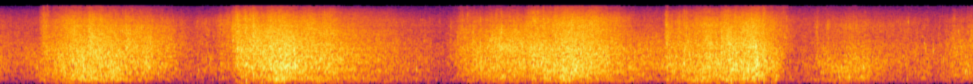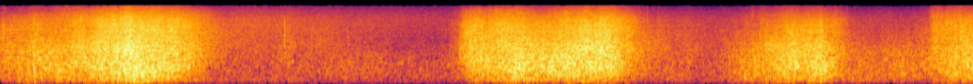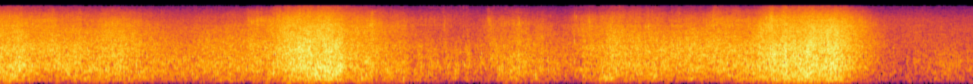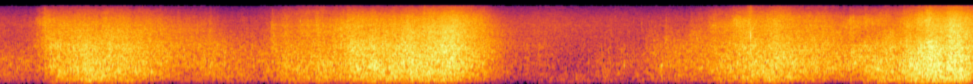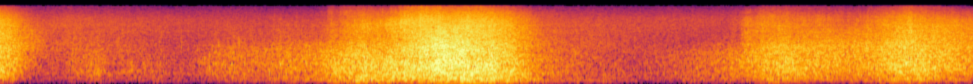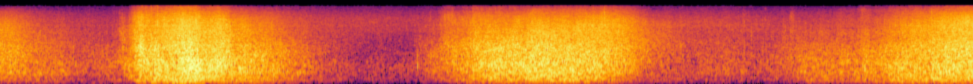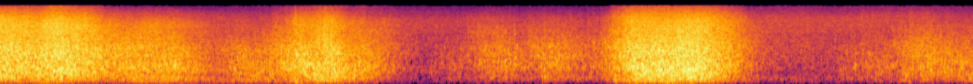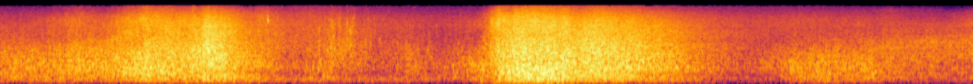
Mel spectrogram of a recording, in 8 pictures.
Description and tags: soft waves
Steady wave ambience
ambience, beach, coast, ocean, sea, seaside, shore, surf, wave, waves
